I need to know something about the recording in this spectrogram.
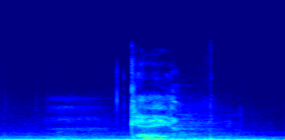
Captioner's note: inhales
